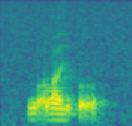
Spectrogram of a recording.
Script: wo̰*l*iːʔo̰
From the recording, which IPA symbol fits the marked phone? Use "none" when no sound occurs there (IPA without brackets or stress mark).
lˠ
